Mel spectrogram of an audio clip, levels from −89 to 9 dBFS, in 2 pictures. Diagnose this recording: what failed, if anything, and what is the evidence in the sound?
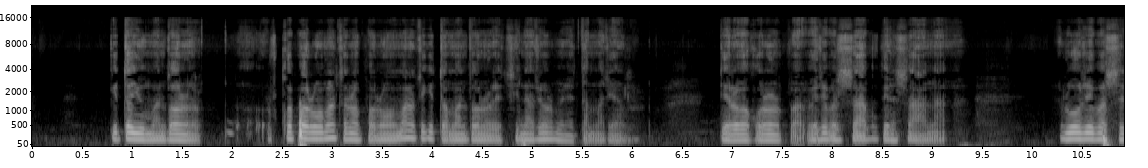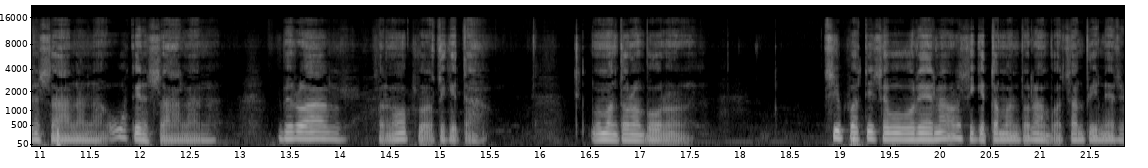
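The codec stage failed, most likely through low-delay AAC compression, AAC-ELD. Throughout the speech the voice is rough and grainy, with noise filling the gaps between harmonics and nothing above 15.6 kHz. Its short frames resolve pitch poorly, and the heavy damage fits a bitrate around 24 kbps.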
